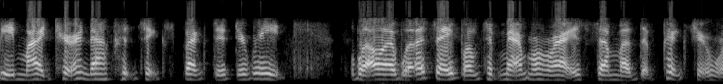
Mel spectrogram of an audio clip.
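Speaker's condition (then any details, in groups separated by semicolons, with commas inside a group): ALS, mild; affects hands and fingers; 14 years since diagnosis, slow progression, full-time wheelchair user; voice slightly impaired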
